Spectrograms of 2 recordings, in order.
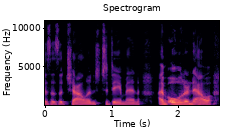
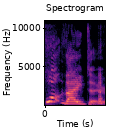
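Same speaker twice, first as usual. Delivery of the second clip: put-on Cockney accent, pitched up; 6 semitones higher than usual. A speaker quotes Tom Bennett's line playing Ulf, in Tom Bennett's Cockney as Ulf. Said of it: "a Cockney".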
